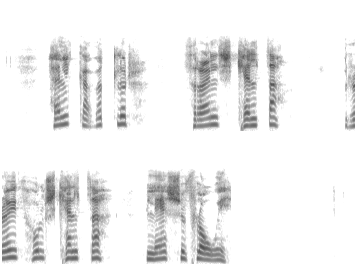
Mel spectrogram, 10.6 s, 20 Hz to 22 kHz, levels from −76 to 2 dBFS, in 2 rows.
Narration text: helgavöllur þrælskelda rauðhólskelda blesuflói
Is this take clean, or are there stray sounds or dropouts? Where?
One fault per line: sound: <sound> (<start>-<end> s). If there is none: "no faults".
no faults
